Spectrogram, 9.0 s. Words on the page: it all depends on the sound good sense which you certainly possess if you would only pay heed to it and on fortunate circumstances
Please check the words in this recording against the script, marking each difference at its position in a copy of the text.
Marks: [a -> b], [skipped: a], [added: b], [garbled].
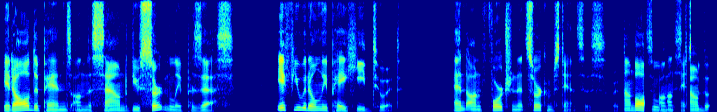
it all depends on the sound [skipped: good sense which] you certainly possess if you would only pay heed to it and on fortunate circumstances [garbled]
